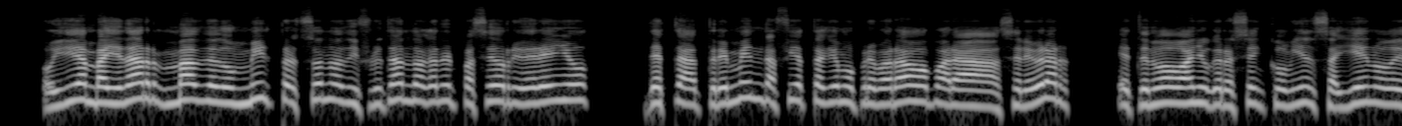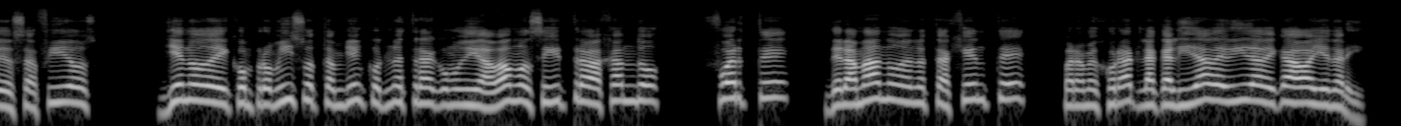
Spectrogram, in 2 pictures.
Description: AUDIO-ALCALDE-enhanced.wav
